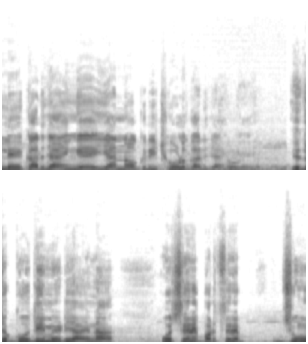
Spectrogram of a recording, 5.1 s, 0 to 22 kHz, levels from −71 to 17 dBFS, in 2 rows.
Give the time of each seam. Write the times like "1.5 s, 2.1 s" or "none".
2.3 s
